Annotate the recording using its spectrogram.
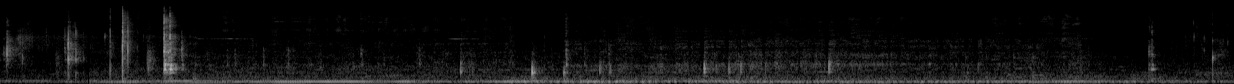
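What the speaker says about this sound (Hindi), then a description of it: "इसे मैं लिख देती हूँ।" Marker or chalk scratching across a classroom board during a democracy lesson, a string of short rubbing and tapping strokes, some sharp, over a steady low hum with no talk.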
